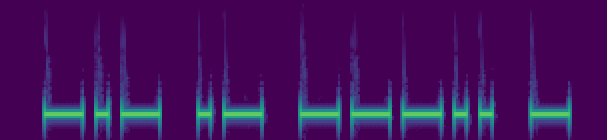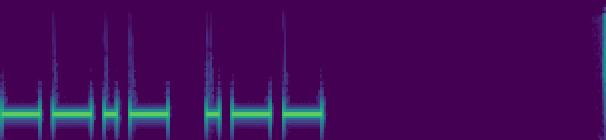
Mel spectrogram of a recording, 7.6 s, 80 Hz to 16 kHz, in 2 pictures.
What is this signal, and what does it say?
Morse code, heard as a keyed tone, about 16 wpm, 700 Hz. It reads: KA8TQW
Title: USA Callsign DE Callsign 15wpm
